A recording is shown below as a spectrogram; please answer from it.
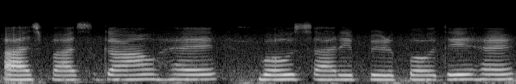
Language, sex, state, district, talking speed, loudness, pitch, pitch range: Hindi, female, Bihar, Kaimur, 105 wpm, -19 LUFS, 225 Hz, 215-230 Hz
